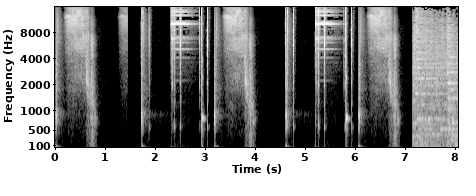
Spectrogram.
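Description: Like-and-subscribe outro sound effects: sharp clicks, a bright bell-like ding and a whoosh, repeating about every three seconds. Theme music starts near the end.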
